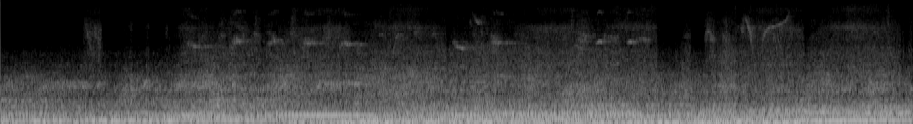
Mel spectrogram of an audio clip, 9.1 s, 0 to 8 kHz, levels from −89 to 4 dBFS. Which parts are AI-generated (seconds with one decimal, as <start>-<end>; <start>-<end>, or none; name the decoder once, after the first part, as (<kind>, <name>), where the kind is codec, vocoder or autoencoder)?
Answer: 0.0-2.8 (vocoder, Vocos); 8.0-9.1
